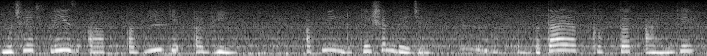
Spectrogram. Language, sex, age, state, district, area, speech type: Urdu, female, 30-45, Uttar Pradesh, Gautam Buddha Nagar, urban, spontaneous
